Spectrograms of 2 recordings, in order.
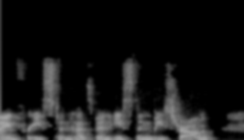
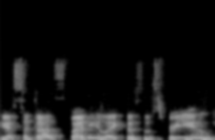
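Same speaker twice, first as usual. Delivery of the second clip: put-on tearful, pitched-up crying; 7 semitones higher than usual. Speaker retells answering a boy's question about the candles; retelling crying. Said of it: "I'm crying like".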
